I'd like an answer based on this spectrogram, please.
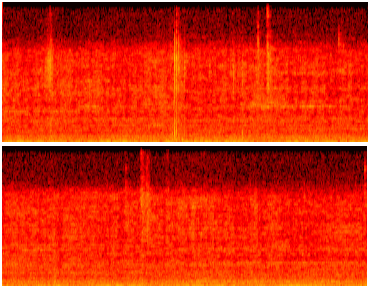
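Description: Steady low mechanical hum with a rumble underneath, unchanging throughout, and one brief click about two and a half seconds in.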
